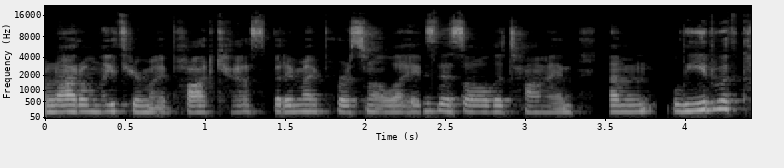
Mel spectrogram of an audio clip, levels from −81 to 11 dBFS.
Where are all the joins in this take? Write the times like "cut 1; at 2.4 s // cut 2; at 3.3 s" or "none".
cut 1; at 2.4 s // cut 2; at 3.5 s

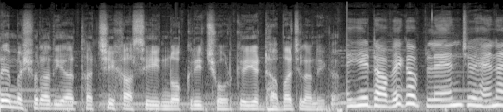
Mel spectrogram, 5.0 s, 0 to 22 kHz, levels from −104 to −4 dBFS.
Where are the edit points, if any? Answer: cut 1; at 3.5 s

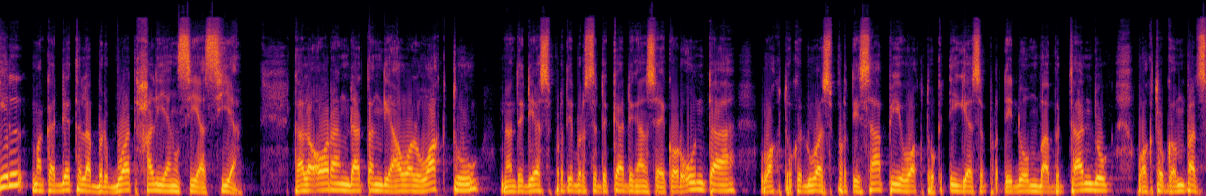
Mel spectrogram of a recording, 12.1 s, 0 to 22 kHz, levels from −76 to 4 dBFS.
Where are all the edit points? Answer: cut 1; at 2.8 s

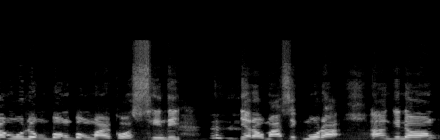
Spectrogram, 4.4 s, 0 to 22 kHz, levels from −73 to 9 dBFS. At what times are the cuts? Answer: cut 1; at 2.0 s

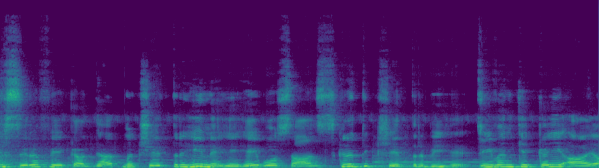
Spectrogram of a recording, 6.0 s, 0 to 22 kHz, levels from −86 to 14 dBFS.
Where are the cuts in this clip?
cut 1; at 4.7 s

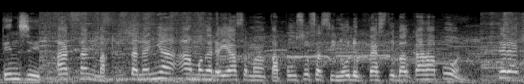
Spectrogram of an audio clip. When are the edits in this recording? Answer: none

